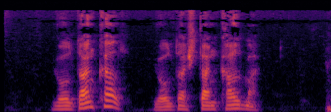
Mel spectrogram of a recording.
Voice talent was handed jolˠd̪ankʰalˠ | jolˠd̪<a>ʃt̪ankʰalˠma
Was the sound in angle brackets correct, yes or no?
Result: yes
